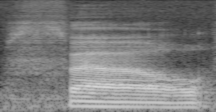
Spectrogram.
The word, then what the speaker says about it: fell: So I think for this e and l combination l the tongue is fairly flat for fa foul I have to lift my tongue in the back more and then drop it for the L. So, I would say you're probably needing to just keep the tongue more flat.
